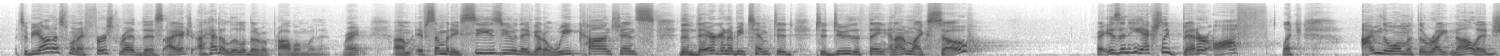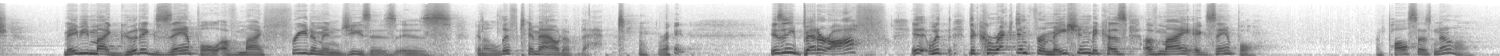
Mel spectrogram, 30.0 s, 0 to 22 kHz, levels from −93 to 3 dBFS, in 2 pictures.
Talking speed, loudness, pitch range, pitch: 185 wpm, -30 LUFS, 120-195 Hz, 160 Hz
